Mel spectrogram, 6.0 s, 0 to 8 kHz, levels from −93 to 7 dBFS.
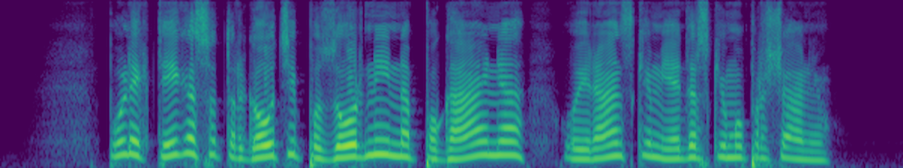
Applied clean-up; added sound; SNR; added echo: none; none; none; none.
